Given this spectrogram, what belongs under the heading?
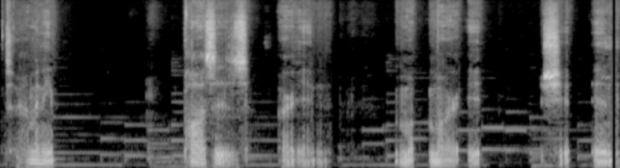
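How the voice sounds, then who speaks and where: A man in a casual group chat whose voice breaks up over a bad call connection, halting and cutting out mid-word. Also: faint music behind.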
